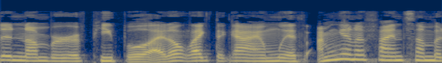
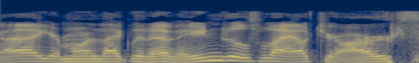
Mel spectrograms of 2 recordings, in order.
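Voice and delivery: Irish accent impression; 4 semitones lower than usual. Quoting a favorite movie line from the Irish friend character, Irish accent impression. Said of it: "the Irish guy".

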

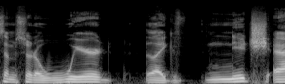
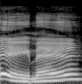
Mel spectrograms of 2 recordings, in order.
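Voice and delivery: put-on voice, raised and high-pitched; 7 semitones higher, 5 dB louder than usual.

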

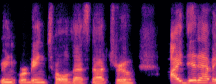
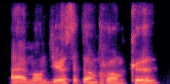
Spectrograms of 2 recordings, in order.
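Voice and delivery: plain

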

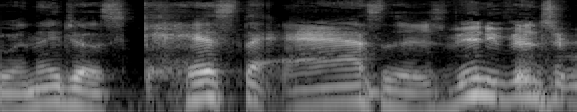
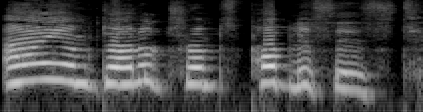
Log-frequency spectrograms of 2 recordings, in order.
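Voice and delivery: put-on old lady voice, higher and louder; 7 dB louder than usual. Retelling a prank phone call made in a disguised voice: Mrs. Doubtfire voice. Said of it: "like Missus Doubtfire".

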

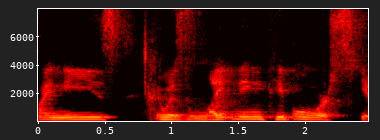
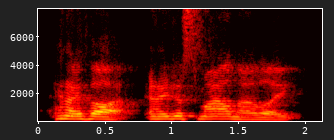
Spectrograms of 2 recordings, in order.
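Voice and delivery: ordinary delivery

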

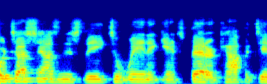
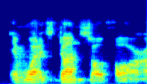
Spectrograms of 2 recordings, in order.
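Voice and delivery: usual speaking voice

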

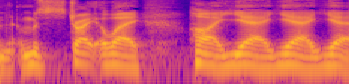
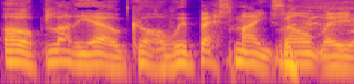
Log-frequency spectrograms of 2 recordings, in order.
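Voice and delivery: mock overly chummy, best-mates tone. Retelling a comedian who talked to a stranger like an old friend: imitating someone acting like best mates. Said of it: "trying to talk to him like they were best mates".

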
